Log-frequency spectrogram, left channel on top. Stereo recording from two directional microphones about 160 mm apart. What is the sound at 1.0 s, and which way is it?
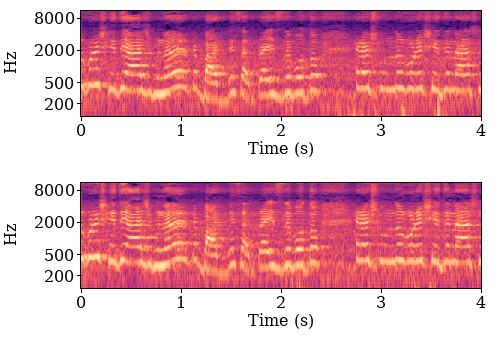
Speech, 15° left (ahead or behind).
